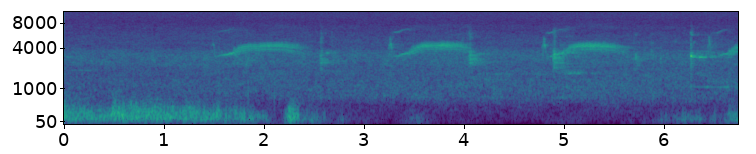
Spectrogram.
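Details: Spring song of an Oriental greenfinch at a nature conservation centre's observation garden, recorded 9 April 2022: three long arching buzzy wheezes with brief chirps between, after an opening burst of low rumbling noise.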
